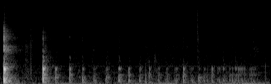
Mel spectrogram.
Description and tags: This is from a library of sounds I call "PET Sounds", after the plastic material PET that's mainly used for water bottles. This library contains various sounds/loops created by using waste plastic in an attempt to give this noxious material at least some useful purpose by acoustically "upcycling" it.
